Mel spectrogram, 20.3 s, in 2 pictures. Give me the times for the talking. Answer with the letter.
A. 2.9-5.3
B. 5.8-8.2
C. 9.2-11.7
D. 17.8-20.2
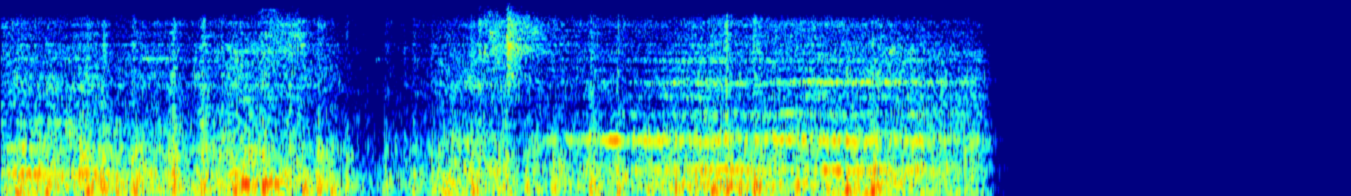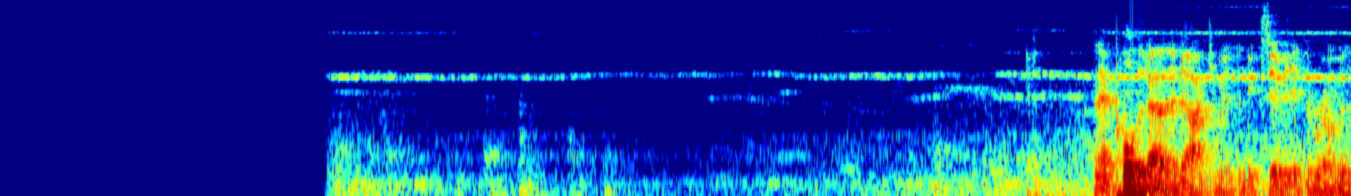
D.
